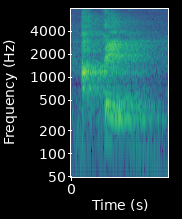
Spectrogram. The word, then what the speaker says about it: Ate: Hay una diosa que era la hija mayor de Zeus, ¿no?, Ate, o Ate, en otras pronunciaciones, que era una diosa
